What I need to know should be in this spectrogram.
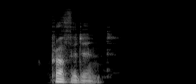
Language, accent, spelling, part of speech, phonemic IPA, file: English, Australia, provident, adjective, /ˈpɹɒvɪdənt/, En-au-provident.ogg
- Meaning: 1. Possessing, exercising, or demonstrating great care and consideration for the future 2. Showing care in the use of something (especially money or provisions), so as to avoid wasting it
